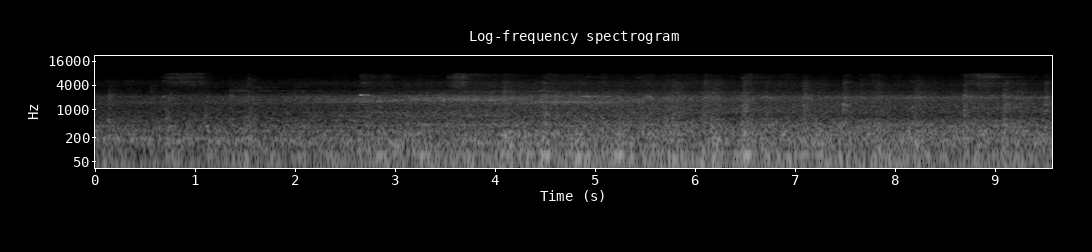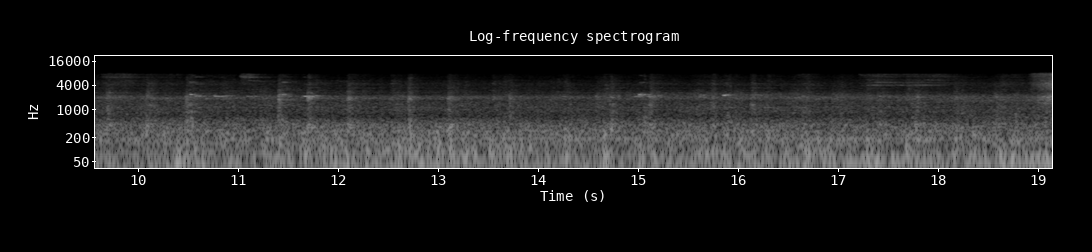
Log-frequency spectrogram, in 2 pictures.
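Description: Passenger train passing along the line: a steady rumble of wheels on rail that slowly grows louder, with scattered clicks from the rail joints and brief high-pitched wheel squeals.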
